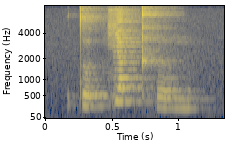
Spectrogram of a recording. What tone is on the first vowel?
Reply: low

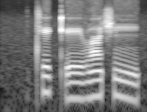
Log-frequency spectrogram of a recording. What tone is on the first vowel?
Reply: high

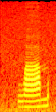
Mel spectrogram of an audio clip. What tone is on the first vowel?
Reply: rising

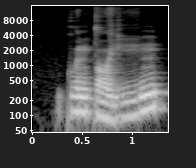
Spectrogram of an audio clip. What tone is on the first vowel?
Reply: high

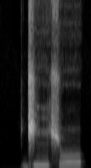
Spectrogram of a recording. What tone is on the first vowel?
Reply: low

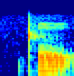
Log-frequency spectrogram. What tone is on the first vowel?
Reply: falling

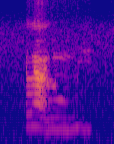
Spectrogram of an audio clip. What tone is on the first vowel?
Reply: falling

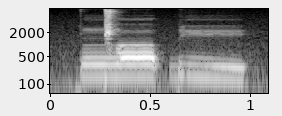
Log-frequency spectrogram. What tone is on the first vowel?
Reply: high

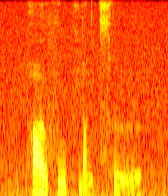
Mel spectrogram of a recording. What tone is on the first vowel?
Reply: falling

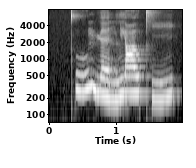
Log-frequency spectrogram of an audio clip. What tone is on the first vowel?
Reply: rising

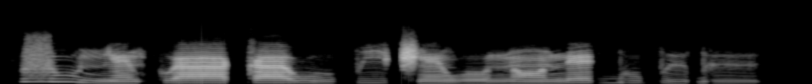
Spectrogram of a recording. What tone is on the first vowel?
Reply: falling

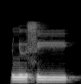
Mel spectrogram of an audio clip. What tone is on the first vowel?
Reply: low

